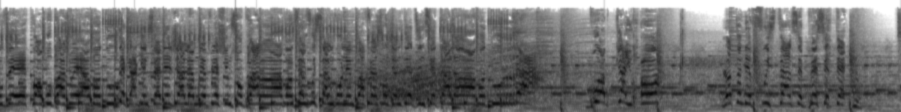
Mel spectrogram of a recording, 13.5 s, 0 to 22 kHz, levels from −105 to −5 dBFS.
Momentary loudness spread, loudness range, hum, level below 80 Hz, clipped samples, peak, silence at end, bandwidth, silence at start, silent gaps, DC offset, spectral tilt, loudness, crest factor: 8 LU; 3 LU; none; -38 dBFS; under 0.1%; 0 dBFS; 0 s; 16.5 kHz; 0 s; none; under 0.1%; -2.5 dB/octave; -11 LUFS; 12 dB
